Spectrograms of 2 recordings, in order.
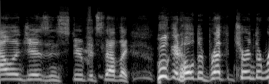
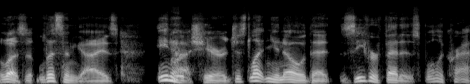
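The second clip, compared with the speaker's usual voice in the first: very deep, low radio announcer delivery; 11 semitones lower, 3 dB quieter than usual. A host mimics Enosh delivering news to the group, Enosh radio voice. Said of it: "With the radio voice".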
